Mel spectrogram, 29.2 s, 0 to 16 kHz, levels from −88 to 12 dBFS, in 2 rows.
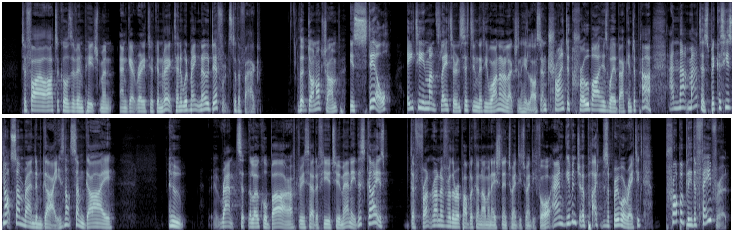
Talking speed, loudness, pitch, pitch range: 185 wpm, -15 LUFS, 135 Hz, 110-170 Hz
